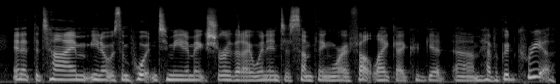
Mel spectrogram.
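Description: Very fast speech from a woman with an American accent, vocal fry and fairly even intonation. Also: medium pitch for a woman, hardly any pauses. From Boston. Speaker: mayor. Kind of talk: casual interview chat. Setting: studio.

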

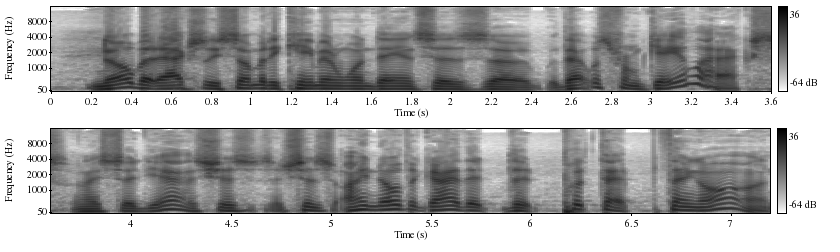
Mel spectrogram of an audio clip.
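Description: With an American accent and vocal fry, the speaker moves at a fairly quick pace with lively intonation and hardly any pauses. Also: man, medium pitch for a man. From Oakland, California. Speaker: barbecue champion. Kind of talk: interview. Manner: halting.

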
